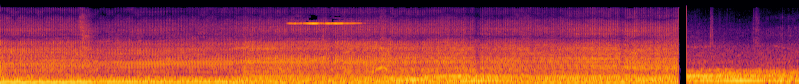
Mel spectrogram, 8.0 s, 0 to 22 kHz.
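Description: Ford GT's supercharged V8 running at low speed as the car pulls away, with a couple of short rising revs.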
